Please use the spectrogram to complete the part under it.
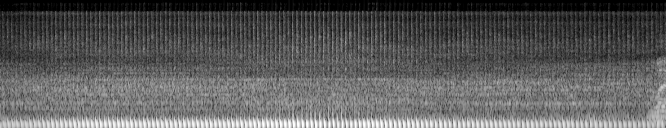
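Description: A Honda Grom motorcycle engine idles after its first spring start-up, a steady, close, loud chugging putter running evenly for the whole stretch with no voices.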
